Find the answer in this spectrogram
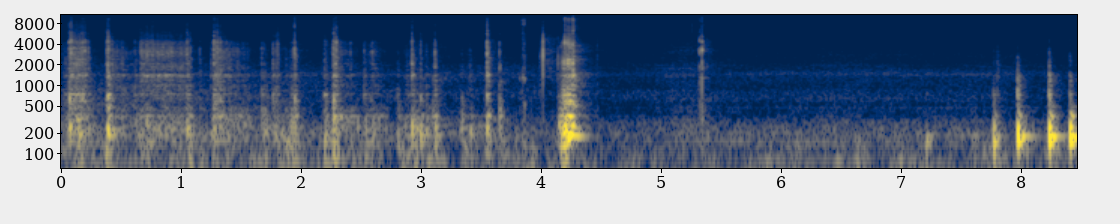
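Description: Irregular small clicks and taps of a crossbar glue-pull dent puller being handled as its twist knob is turned back to release the pull on the glue tab. There is one louder knock about four seconds in, then fainter handling noise.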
